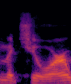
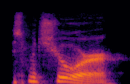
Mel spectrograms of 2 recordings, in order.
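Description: First: The middle consonant is a ch sound. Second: The middle consonant is a plain t sound. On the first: It is the everyday way most people say it. "You hear us say mature" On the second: It is a pronunciation heard from some people, felt as affected. "Did you say mature like with not cha but ta?"

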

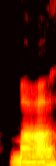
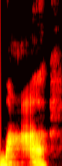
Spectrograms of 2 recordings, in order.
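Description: First: It is said with the second tone. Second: It is said with the third tone. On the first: "second tone" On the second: "And the third one"

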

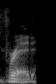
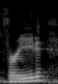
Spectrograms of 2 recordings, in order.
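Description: First: The vowel is a short 'i' sound. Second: The vowel is a long 'ee' sound. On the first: This is how the name is meant to be said. The speaker calls it right. "but it's Frid" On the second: A family member says the name this way. The speaker calls it wrong. "She admitted that her sister says Freed"

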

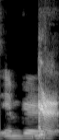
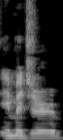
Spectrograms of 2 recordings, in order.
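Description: First: The word is pronounced the way it looks spelled. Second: The word is pronounced unlike its spelling suggests. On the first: The speaker calls it wrong. "I call it Imgur because it looks like it says Imgur" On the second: The speaker calls it right. "but it's actually pronounced Imgur"

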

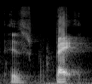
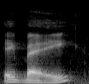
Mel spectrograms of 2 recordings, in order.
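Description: First: The tone is low and cut short. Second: The tone dips down and then rises. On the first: "if they have a dot underneath it" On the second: "it has a circle line, like, above it"

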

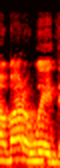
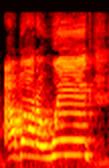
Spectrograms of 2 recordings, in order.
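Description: First: It is said in a plain, ordinary speaking voice. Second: It is said in a loud preacher-like voice. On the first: The line falls flat as a joke. The speaker calls it wrong. "if I say it like this" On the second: The line is delivered to get a laugh. The speaker calls it right. "did you say it in that preacher voice? That was really loud"

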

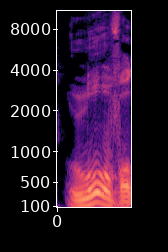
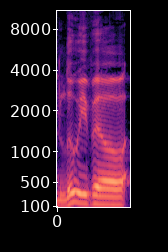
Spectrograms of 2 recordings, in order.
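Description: First: The name is mumbled, with sounds run together. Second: The name is said clearly, with distinct syllables. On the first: "which apparently is how you say it, Louisville, like you got a mouthful of marbles" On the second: "Some folks say Louisville"

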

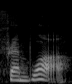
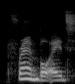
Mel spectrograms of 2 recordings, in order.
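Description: First: It is said with a French-style ending. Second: It is said with a Brooklyn accent.

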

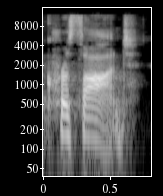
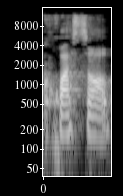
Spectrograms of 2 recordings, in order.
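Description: First: The word is said with an American pronunciation. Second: The word is said with a French pronunciation. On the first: "in New York it's a croissant" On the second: "the French call it a croissant"

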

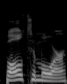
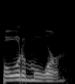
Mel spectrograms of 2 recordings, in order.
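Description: First: It is said in a standard, neutral accent. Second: It is said in a local Baltimore twang. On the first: "but it's Baltimore" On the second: "but they say it like Baltimore"

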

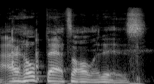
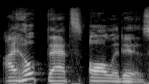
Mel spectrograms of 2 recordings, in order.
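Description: First: It is said in a natural, ordinary voice. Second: It is said in an exaggerated, put-on voice.

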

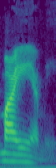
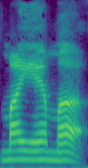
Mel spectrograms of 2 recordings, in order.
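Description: First: It is pronounced like the Florida city's name. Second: It is pronounced the local Oklahoma way. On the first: This is how outsiders say the town's name. The speaker calls it wrong. "everyone that's not from Oklahoma pronounces it Miami" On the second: This is how locals say the town's name. The speaker calls it right. "no, it's Miami"

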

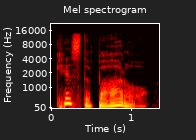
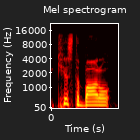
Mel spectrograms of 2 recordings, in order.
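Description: First: It is read in a sultry voice. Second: It is read in a plain voice.

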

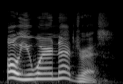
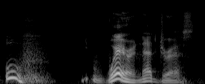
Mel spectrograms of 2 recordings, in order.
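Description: First: It sounds innocent and plain. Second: It sounds like a flirtatious old man.

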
